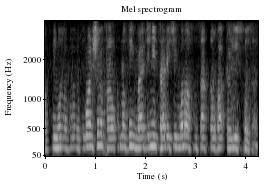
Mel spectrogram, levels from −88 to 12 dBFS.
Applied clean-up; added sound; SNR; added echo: neural mask model DeepFilterNet 3.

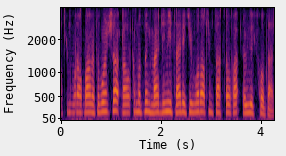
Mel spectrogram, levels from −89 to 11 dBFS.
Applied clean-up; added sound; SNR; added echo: neural separator model SepFormer WHAMR!.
